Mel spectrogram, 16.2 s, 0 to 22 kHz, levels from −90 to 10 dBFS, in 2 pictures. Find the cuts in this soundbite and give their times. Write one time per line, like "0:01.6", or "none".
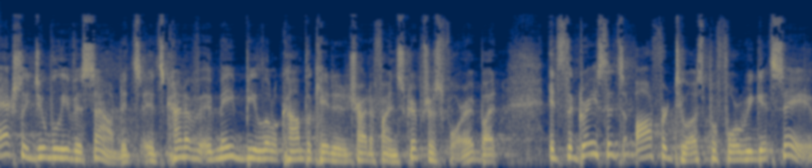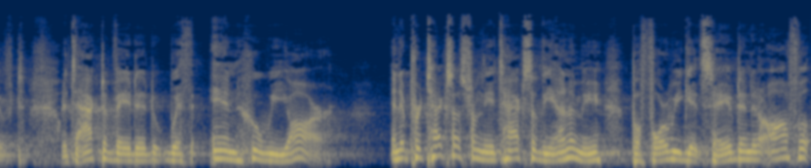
0:08.7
